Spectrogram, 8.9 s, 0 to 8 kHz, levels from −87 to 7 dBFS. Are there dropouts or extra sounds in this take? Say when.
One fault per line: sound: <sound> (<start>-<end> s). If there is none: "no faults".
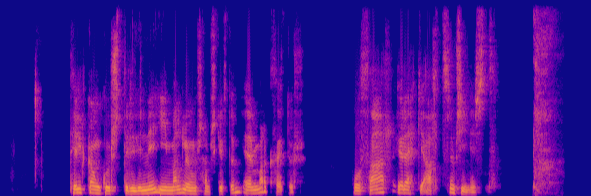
sound: cough (8.0-8.5 s)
